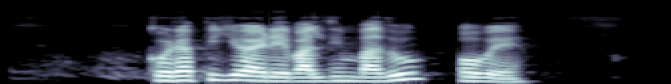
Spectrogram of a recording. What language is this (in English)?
Basque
